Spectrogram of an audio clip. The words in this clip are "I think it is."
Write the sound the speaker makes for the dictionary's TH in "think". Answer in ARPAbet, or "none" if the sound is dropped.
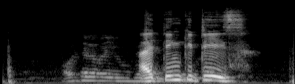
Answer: T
